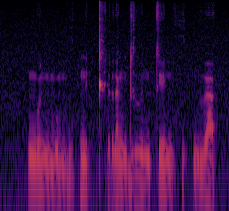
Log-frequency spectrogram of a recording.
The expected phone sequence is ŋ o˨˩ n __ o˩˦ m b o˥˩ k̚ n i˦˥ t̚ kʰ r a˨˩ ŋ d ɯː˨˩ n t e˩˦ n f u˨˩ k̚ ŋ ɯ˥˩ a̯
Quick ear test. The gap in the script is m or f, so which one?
m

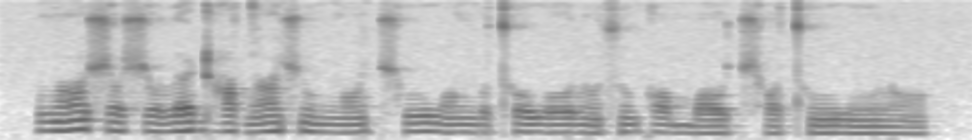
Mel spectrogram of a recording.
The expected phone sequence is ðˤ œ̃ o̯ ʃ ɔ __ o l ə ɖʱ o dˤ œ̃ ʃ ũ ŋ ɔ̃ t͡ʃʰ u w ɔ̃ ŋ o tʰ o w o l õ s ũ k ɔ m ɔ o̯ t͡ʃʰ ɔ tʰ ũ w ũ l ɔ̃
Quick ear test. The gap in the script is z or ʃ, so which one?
ʃ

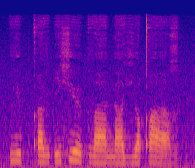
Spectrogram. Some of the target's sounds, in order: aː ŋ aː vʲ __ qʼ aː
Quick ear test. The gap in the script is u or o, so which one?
o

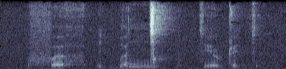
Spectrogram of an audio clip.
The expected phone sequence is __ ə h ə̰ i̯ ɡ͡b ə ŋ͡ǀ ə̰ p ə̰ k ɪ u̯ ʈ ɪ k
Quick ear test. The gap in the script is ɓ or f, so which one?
f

